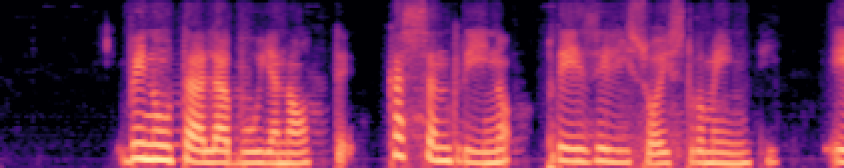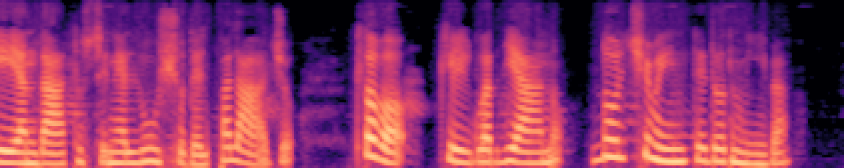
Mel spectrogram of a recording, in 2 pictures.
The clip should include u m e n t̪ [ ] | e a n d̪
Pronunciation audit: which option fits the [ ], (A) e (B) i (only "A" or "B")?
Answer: B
